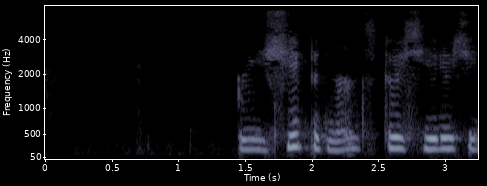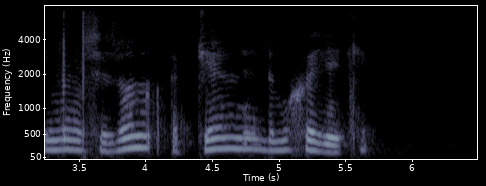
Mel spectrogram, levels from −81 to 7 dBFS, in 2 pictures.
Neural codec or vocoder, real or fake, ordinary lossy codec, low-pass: codec, 16 kHz, 2 kbps, FreqCodec, smaller model; fake; MP3, 32 kbps; 7.2 kHz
